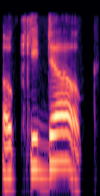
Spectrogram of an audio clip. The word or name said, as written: okeydoke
